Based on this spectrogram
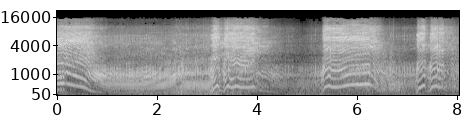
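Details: Mugen MBX8T nitro truggy with modified OS 28 XZ engine and Hipex 2095 pipe, high-end tuned lean, about 40,000 rpm: a high, clean scream rising and falling with throttle blips, running strong despite a worn, skipping rear differential.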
